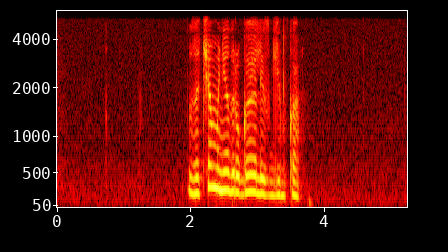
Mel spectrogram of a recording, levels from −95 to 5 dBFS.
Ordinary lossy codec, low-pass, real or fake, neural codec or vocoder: none; 5.4 kHz; real; none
